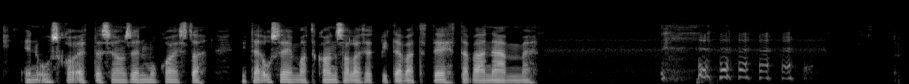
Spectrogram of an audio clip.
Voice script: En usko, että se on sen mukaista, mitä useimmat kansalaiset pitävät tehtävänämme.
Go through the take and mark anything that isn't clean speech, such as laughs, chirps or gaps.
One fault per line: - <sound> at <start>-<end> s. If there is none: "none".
- laugh at 6.6-8.1 s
